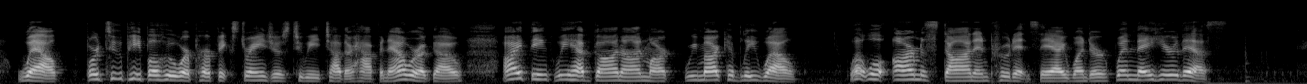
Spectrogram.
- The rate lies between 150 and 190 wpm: Yes, average, 165 wpm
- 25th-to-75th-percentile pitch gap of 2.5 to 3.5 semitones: No, wide, 5.4 semitones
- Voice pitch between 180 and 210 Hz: Yes, high, 190 Hz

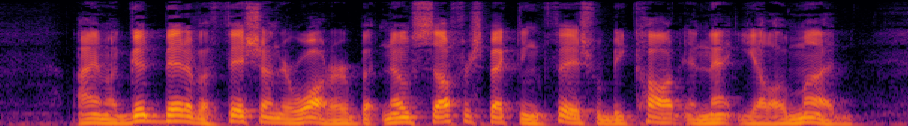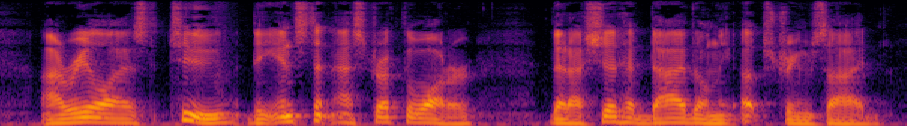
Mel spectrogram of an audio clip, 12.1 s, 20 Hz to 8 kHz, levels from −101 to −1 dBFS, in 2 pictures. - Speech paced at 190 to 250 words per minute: Yes, average, 200 wpm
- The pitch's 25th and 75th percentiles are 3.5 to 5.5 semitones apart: Yes, average, 4.3 semitones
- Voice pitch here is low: Yes, very low, 95 Hz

